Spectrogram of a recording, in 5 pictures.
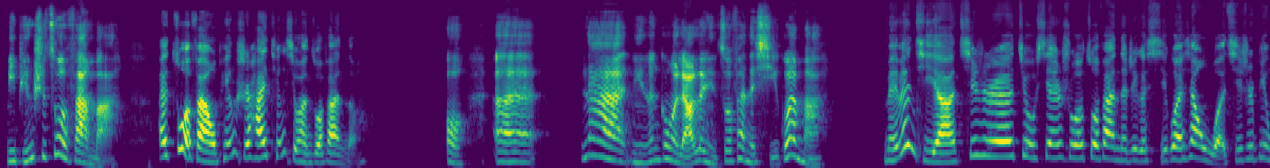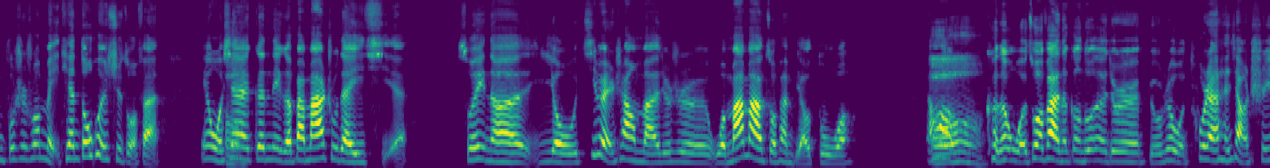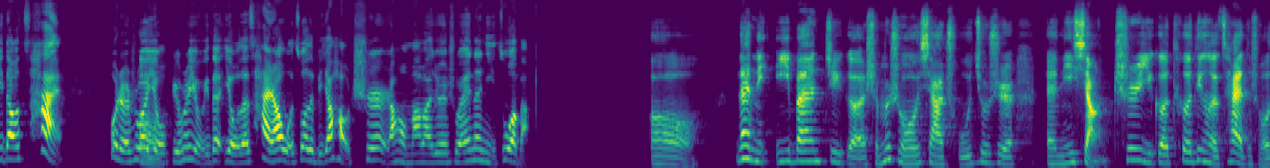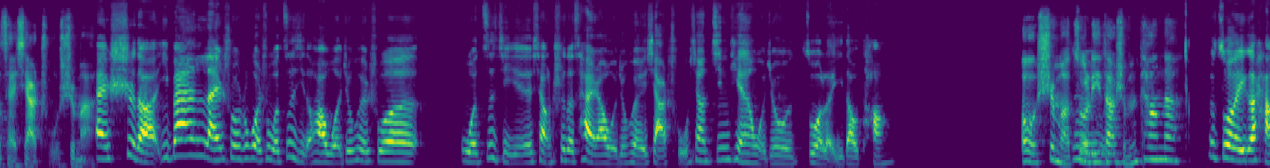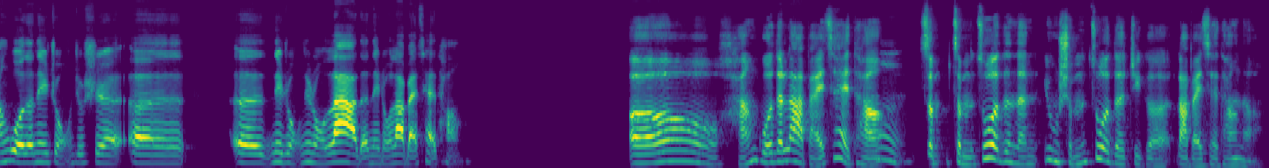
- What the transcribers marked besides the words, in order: lip smack
- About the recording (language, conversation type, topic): Chinese, podcast, 你平时做饭有哪些习惯？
